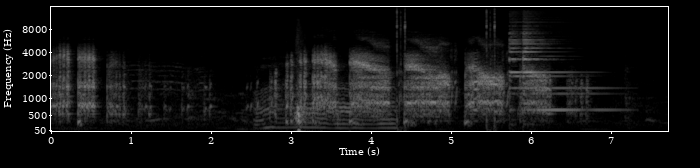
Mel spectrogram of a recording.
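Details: White-breasted waterhen giving strange calls: a run of short harsh, harmonic bursts in the first two seconds, then longer loud wavering croaks, some with abrupt clicks and a steady low hum beneath.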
